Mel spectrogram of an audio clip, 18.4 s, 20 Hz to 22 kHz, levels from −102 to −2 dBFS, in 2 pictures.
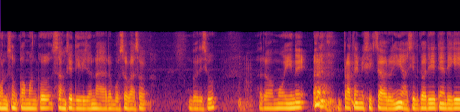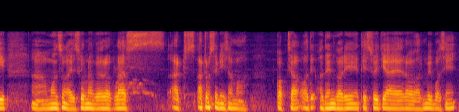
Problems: constant background noise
